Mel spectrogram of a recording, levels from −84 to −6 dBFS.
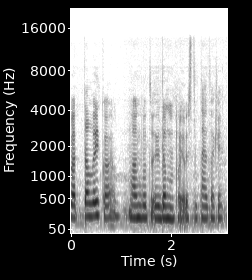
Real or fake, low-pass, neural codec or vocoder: fake; 14.4 kHz; codec, 44.1 kHz, 2.6 kbps, SNAC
